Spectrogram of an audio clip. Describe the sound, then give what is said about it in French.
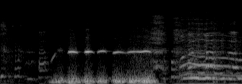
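A person whistles a bird call: one steady, held note lasting about a second over a rough, breathy rumble, then a brief voiced, laugh-like sound. “Comment ça fait quel bruit les oiseaux”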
